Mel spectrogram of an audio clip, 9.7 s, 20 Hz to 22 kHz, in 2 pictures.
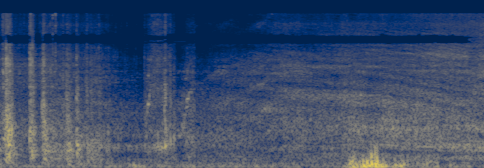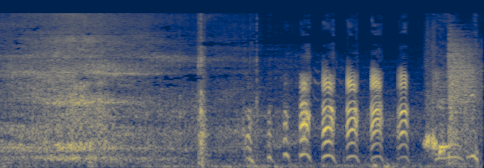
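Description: Arrma Mojave 4S brushless RC truck running on tarmac, with a loud thud about three and a half seconds in as it tips over onto its side. Near the end comes a fast run of about eight short pitched bursts, each rising and falling, roughly four a second.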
